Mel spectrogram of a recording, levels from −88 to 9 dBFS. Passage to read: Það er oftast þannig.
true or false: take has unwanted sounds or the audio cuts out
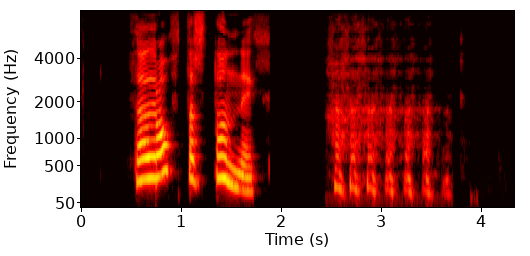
true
